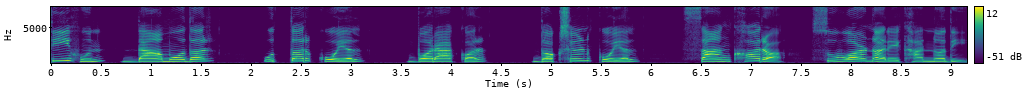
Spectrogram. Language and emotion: Nepali, neutral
